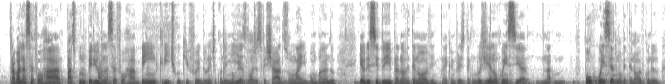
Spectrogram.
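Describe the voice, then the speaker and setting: A man with a Bahian accent talks at a very fast pace. His pitch is fairly low, with ordinary variation. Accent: Bahian accent, noticeable. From Bahia, Brazil (Salvador). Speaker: tax director. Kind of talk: podcast interview. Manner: casual, conversational.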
